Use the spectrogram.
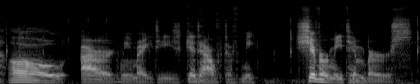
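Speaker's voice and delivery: low, slow pirate growl; British pirate. Shown as a demonstration. Player showing his pirate talk to viewers, British pirate voice. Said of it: "I'm talking like a British pirate".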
